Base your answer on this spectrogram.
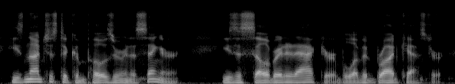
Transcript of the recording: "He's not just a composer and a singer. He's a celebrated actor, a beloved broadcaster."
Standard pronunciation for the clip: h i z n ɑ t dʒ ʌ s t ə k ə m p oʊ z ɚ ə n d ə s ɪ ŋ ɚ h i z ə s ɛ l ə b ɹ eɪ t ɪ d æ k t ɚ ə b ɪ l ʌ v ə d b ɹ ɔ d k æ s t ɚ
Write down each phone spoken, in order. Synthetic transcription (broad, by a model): h i z n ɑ t dʒ ʌ s t ə k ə m p oʊ z ɚ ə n ə s ɪ ŋ ɚ h i z ə s ɛ l ə b ɹ eɪ t ɪ d æ k t ɚ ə b ɪ l ʌ v ə d b ɹ ɔ d k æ s t ɚ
